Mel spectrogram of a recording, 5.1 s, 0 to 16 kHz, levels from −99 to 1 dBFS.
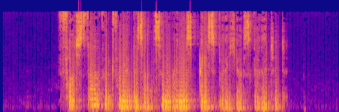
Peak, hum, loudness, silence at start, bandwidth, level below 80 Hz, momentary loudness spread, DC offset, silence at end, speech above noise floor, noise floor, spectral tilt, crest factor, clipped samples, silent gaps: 0 dBFS; none; -16 LUFS; 0.85 s; 13.5 kHz; -36 dBFS; 11 LU; under 0.1%; 0.85 s; 47 dB; -65 dBFS; -3 dB/octave; 18 dB; under 0.1%; none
